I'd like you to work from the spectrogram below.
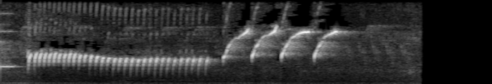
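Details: Canary singing a fast, high buzzy trill held steady for over a second, followed by a series of quick rising whistled notes, then stopping abruptly.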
